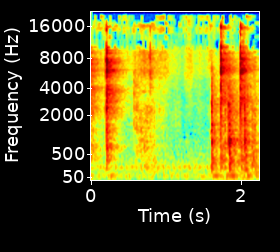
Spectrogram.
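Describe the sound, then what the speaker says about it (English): Spoon clatters and scrapes against a bowl while thick gluten-free lemon vanilla cupcake batter is stirred, a sharp knock early, then a burst of rapid clinks near the end, close and fairly loud with no talking. "Okay, so let's give this a good mix. It's a little thick."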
